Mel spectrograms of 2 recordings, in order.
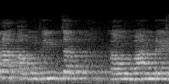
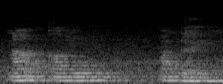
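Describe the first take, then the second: First: Loud, high, insistent encouragement; emphatic praise. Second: Put-on slow, tender praise for a small child; gentle to child. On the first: Retold or imitated. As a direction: drive the praise home with force. Preacher retells praise, rising passion. (pujian lantang dan bersemangat) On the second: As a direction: coax the child softly. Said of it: "Akhirnya saya lembut mengajar". (lembut memuji anak)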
